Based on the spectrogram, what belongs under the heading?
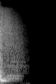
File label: Airy Sizzle Acoustic Snare Sample F# Key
